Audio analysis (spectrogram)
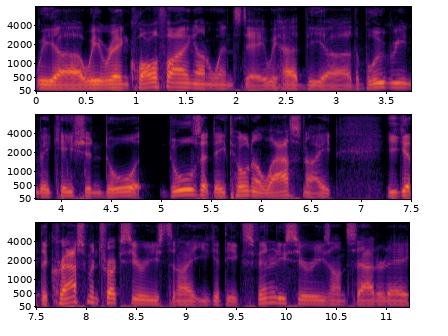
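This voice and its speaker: A man of medium pitch with an American accent, moderate pace and ordinary pitch variation, in a dry, close sound with no echo. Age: 30s. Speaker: NASCAR expert guest. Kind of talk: casual chat. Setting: man cave at home.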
